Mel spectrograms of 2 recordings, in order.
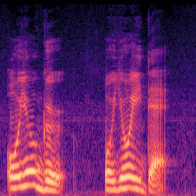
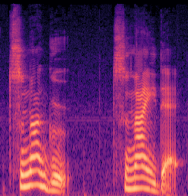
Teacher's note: You're changing the voiceless consonant of k to g, and then the voiceless consonant of t to d.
